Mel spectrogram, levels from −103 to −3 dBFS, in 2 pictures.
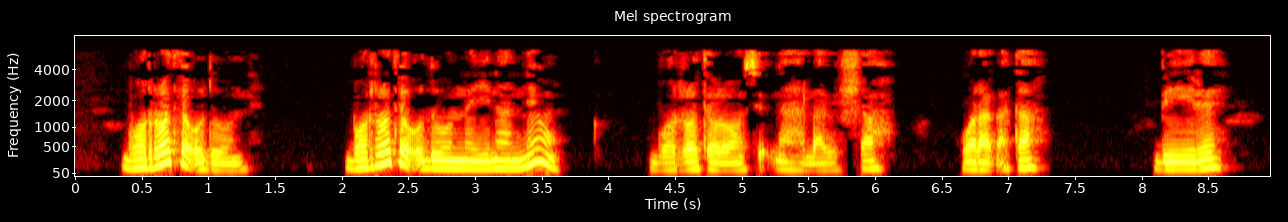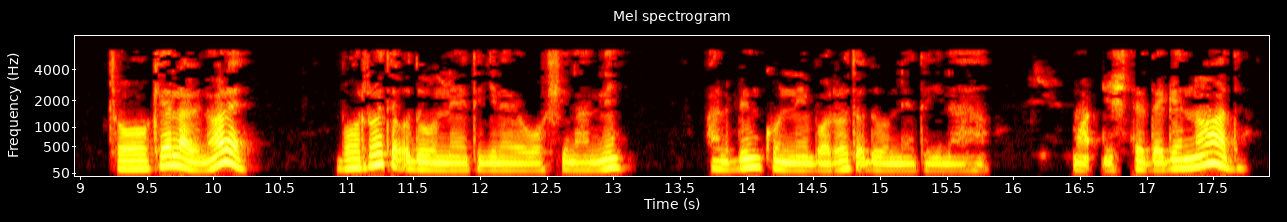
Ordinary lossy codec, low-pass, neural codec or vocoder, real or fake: MP3, 24 kbps; 7.2 kHz; none; real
